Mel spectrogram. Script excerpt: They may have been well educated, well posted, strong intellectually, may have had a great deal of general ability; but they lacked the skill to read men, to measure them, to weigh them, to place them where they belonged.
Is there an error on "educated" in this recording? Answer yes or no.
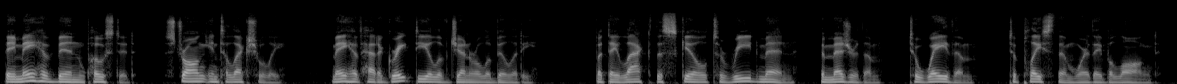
yes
